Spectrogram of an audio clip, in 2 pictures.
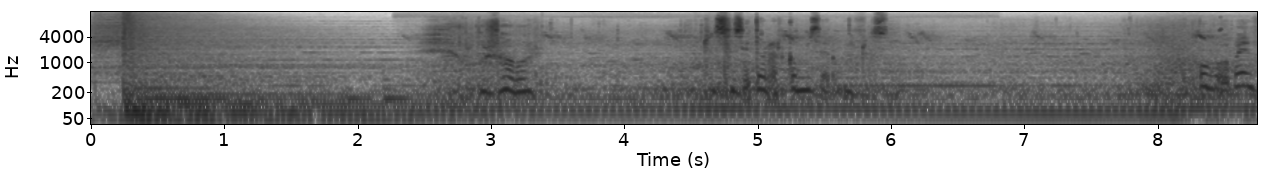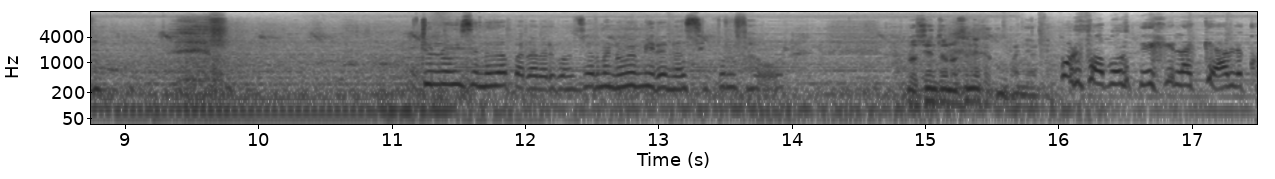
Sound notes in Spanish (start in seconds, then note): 10.0 solloza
